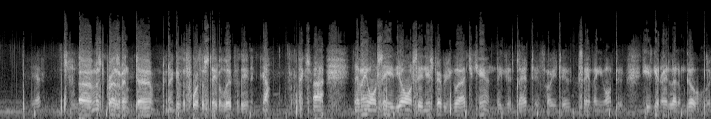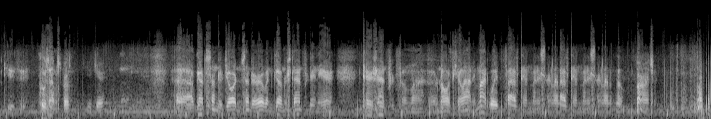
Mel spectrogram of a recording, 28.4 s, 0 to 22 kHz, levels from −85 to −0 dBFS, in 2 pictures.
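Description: At 25.42 s the audio jumps back with a small blip, and the preceding second plays over again, running to 26.41 s and adding about 1.0 s to the clip. This is a stream segment repeated: the player fetched or queued the same segment twice.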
